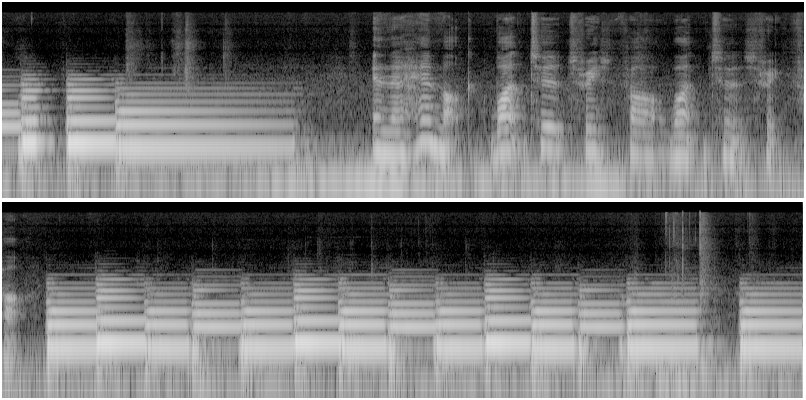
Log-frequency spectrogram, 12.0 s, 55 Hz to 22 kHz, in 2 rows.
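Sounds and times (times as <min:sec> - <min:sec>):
piano playing simple tune: 0:00.0 - 0:02.4, 0:06.2 - 0:12.0.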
